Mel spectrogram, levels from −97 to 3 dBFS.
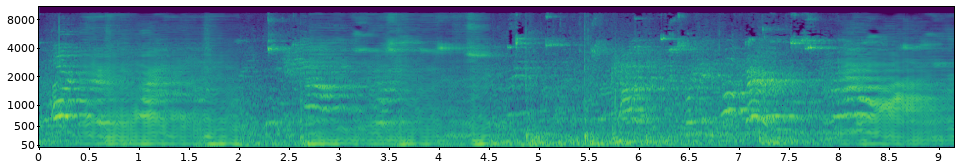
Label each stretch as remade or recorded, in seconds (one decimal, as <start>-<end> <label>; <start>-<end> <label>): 0.0-0.4 recorded; 0.4-2.0 remade; 2.0-2.7 recorded; 2.7-4.5 remade; 4.5-8.0 recorded; 8.0-9.2 remade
